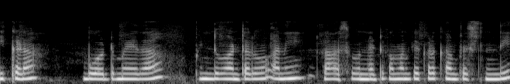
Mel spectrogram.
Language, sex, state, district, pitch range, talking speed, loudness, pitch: Telugu, female, Andhra Pradesh, Krishna, 250-260 Hz, 115 wpm, -13 LUFS, 255 Hz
